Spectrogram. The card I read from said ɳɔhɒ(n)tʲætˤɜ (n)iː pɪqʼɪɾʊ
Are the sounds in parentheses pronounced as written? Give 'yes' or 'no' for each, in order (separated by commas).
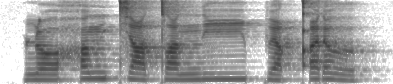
yes, yes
